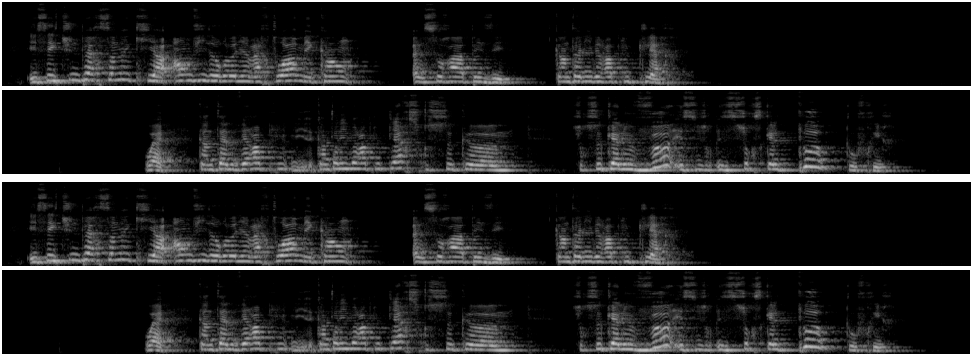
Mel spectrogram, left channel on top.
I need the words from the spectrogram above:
Et c'est une personne qui a envie de revenir vers toi, mais quand elle sera apaisée, quand elle y verra plus clair. Ouais, quand elle y verra plus clair sur ce qu'elle veut et sur ce qu'elle peut t'offrir.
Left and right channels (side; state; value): both; identical; correlation 1.00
